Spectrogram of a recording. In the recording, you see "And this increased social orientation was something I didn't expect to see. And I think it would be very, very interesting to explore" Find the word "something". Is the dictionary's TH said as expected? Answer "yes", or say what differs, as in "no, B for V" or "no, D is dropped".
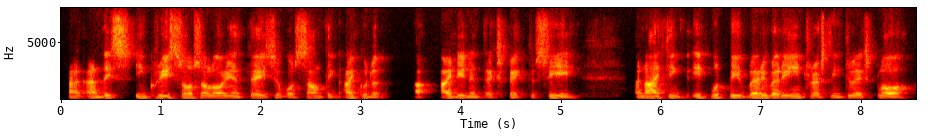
yes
